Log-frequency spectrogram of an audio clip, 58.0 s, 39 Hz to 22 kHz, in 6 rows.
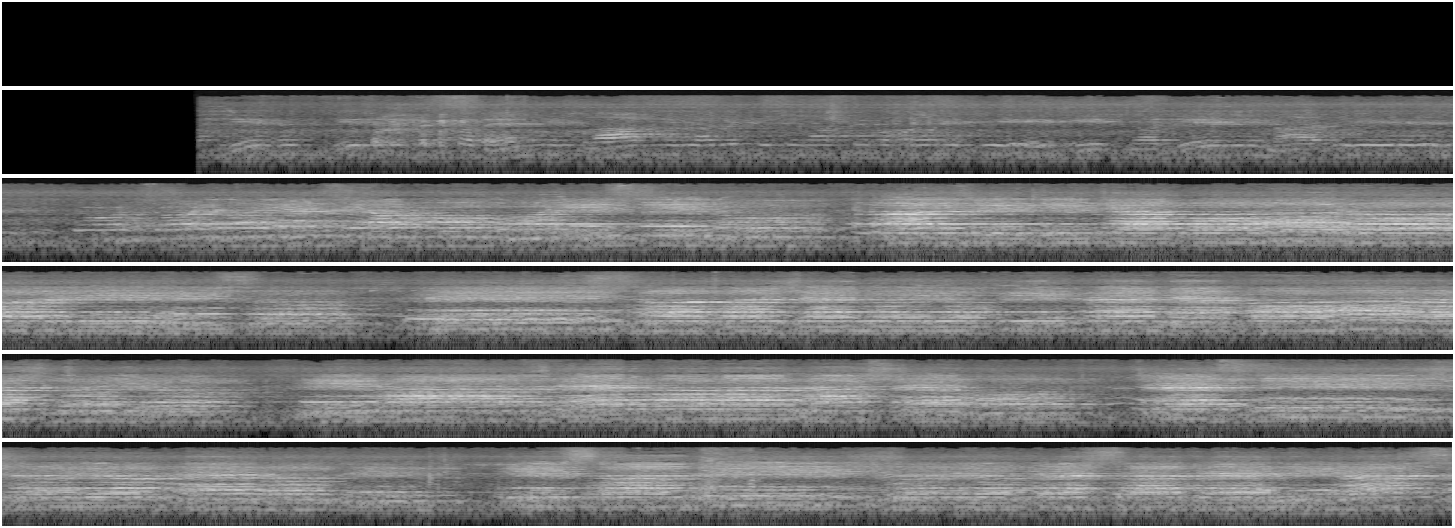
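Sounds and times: choir singing a cappella: 13.6 - 58.0.

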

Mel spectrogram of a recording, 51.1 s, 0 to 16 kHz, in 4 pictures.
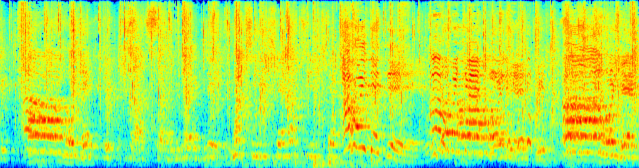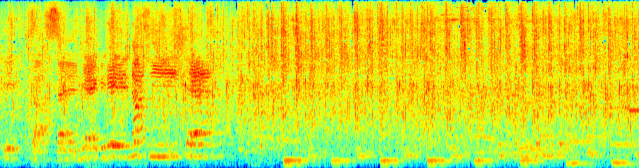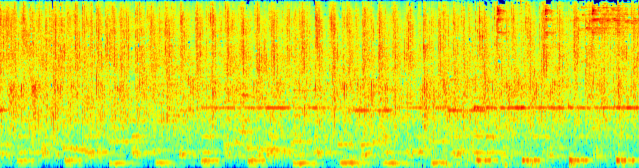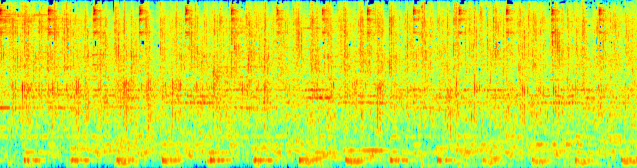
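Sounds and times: voices singing together: 0.0 - 7.0, 8.6 - 17.4
audience applause: 0.0 - 51.0.

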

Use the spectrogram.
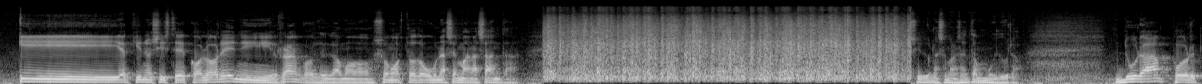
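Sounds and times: snare drums rattling: 5.4 - 9.2.

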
